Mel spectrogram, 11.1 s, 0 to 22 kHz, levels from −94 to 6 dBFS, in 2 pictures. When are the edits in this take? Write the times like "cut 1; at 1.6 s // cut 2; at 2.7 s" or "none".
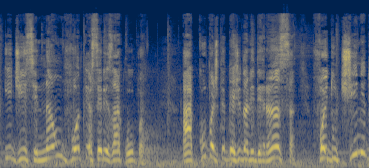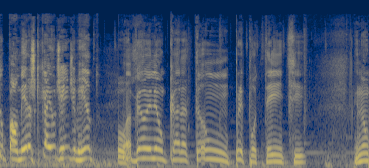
cut 1; at 7.3 s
